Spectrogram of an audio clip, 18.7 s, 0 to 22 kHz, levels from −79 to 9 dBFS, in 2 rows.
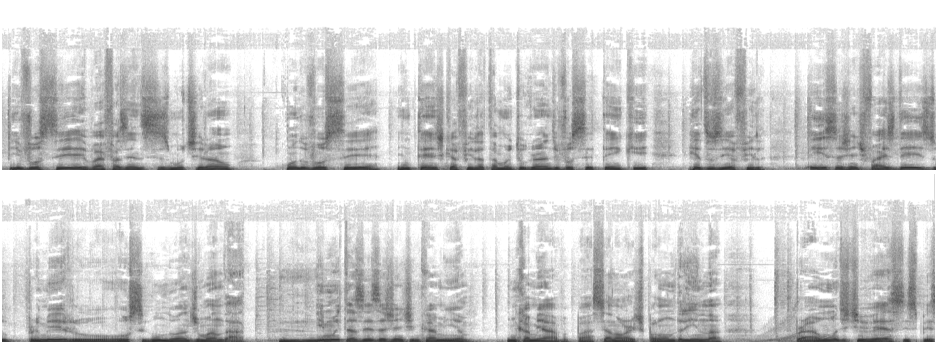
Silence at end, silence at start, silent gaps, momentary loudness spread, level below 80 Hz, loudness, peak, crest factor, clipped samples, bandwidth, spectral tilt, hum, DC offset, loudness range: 0 s; 0 s; none; 6 LU; -32 dBFS; -13 LUFS; -4 dBFS; 10 dB; under 0.1%; 18.5 kHz; -5.5 dB/octave; none; under 0.1%; 2 LU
